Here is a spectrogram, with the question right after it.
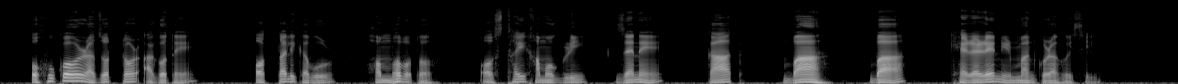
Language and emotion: Assamese, neutral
